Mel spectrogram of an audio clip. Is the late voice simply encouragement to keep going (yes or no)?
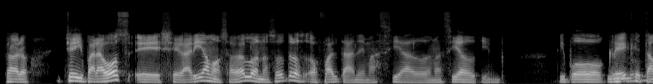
yes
